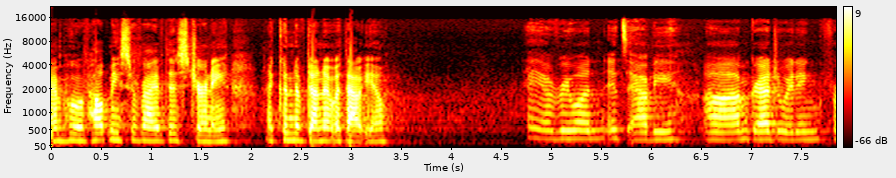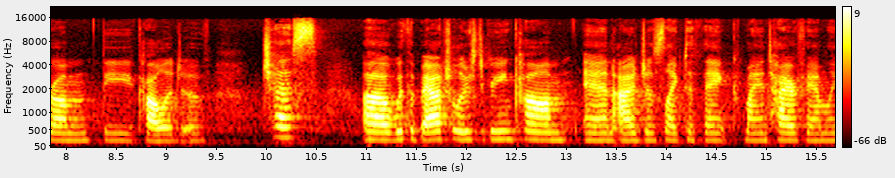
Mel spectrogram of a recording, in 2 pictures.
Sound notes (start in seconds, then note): none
